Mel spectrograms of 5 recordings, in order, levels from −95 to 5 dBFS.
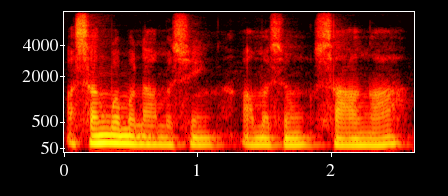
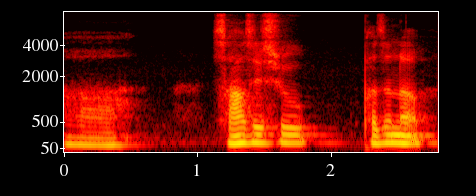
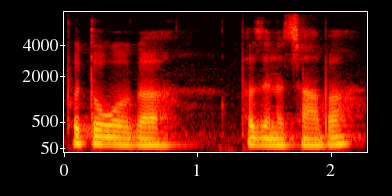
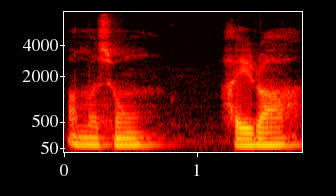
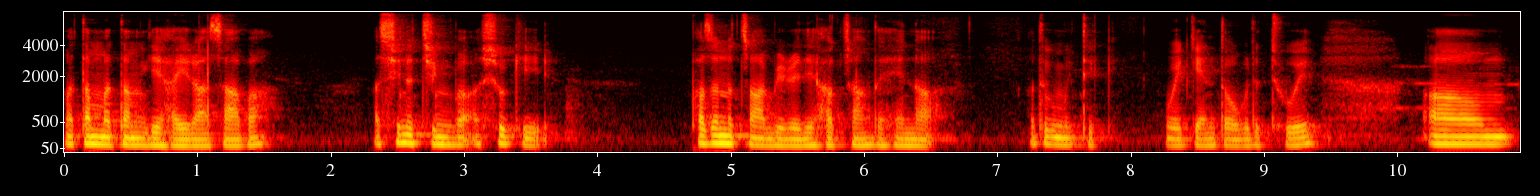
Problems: background sounds at intervals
